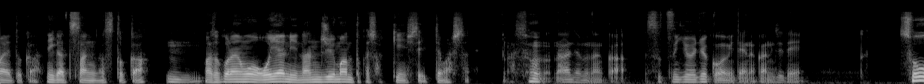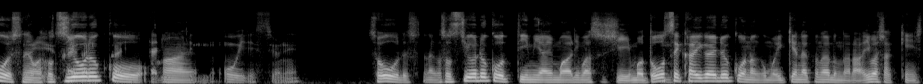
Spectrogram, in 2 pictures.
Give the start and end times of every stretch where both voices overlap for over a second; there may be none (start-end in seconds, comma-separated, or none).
9.4-11.2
